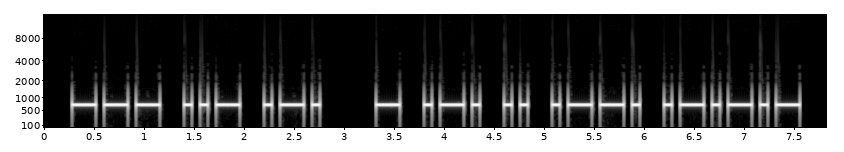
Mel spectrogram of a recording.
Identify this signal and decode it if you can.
Morse code, heard as a keyed tone, about 15 wpm, 700 Hz. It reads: OUR TRIP.
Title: Sentences from Top 1300 Words 15wpm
